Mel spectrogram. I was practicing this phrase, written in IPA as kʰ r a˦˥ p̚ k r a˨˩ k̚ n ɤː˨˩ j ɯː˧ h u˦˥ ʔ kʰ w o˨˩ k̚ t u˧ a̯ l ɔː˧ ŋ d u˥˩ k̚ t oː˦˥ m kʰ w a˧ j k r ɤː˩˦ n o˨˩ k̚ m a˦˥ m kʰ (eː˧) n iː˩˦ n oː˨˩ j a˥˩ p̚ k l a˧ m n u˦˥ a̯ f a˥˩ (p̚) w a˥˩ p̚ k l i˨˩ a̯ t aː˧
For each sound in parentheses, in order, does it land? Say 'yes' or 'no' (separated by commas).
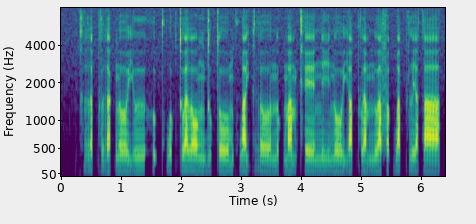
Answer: yes, yes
